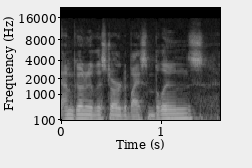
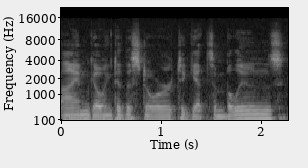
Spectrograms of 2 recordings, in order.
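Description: First: It is said fast. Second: It is said at a moderate pace.

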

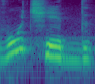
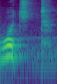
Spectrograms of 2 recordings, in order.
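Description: First: The ending is said as a separate extra syllable. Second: The ending is a single consonant, no extra syllable. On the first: The speaker calls it wrong. "не вимовляється не «watched»" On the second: The speaker calls it right. "а «watched». Вимовляється просто «д»"

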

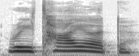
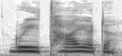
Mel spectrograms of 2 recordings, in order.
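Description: No difference in how they are said.

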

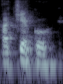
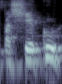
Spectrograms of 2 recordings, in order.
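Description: First: The name is pronounced the Spanish way. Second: The name is pronounced the Portuguese way. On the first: The speaker calls it wrong. "not Pacheco, which is Spanish" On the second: The speaker calls it right. "The correct Portuguese pronunciation of his last name is Pacheco"

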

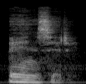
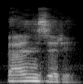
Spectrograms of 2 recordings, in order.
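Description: First: The E vowel is said closed. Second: The E vowel is said open. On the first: The speaker calls it right. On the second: The speaker calls it wrong.

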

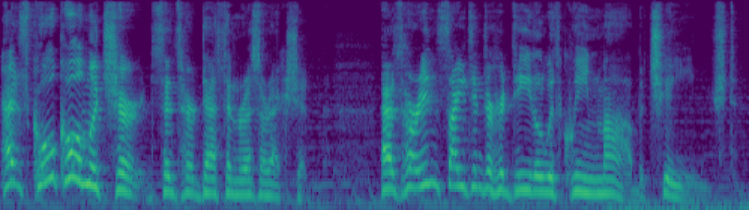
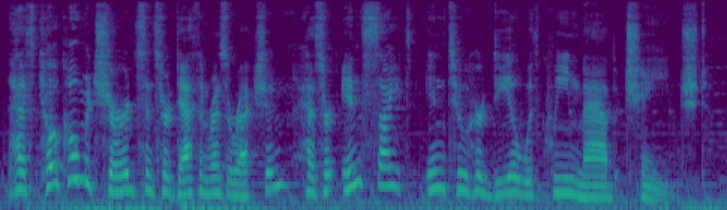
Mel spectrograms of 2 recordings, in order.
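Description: First: It is read in a put-on voice. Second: It is read in a normal voice.

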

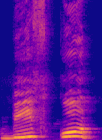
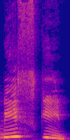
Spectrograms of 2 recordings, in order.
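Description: First: The second syllable has an oo vowel. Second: The second syllable has an ee vowel. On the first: The speaker calls it right. "বিস্কুট বানানটা দেখেছিস কোনোদিনও?" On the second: The speaker calls it wrong. "এই ছাগল উচ্চারণ করে বিস্কিট"

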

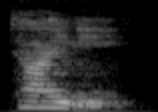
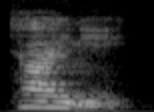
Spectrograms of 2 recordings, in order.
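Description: The two takes are said the same way.

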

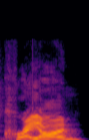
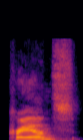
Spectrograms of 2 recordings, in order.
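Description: First: The word is said as two syllables, cray-on. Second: The word is said as one syllable, like crowns. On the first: "But it's crayon" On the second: "like crowns"

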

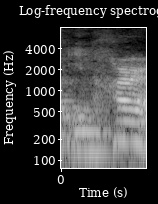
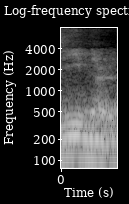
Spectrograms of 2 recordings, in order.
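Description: First: The h is pronounced, keeping two words. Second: The h is dropped, linking into one word. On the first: The speaker calls it wrong. "그래서 in her 아니에요" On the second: The speaker calls it right. "inner로 들린단 말이죠"

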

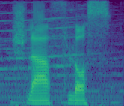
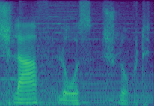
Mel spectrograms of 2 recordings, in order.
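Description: First: The o in the middle is short. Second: The o in the middle is long. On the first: The speaker calls it wrong. "Ich habe das wie Flosse gelesen" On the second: The speaker calls it right. "Diesmal lese ich es richtig"

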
